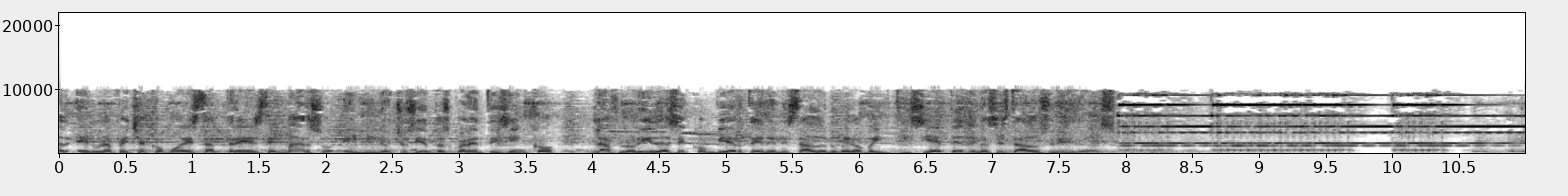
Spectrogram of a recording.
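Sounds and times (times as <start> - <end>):
speech: 0.0 - 8.8
telephone bell ringing with a metallic jangle: 7.9 - 10.9.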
